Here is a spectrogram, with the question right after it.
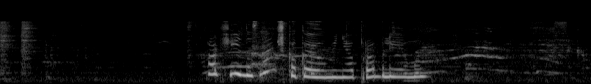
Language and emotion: Russian, sad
